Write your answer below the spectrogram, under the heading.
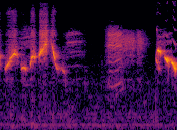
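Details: Common iora lure calls, described as clear and loud: a rapid series of rising and falling whistled notes, a soft buzzy stretch, then more slurred whistles.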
